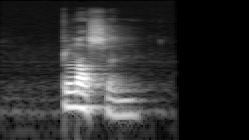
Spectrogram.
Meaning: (verb) 1. to urinate 2. to secrete (something) in urine; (noun) plural of plas
- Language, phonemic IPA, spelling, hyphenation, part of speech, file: Dutch, /ˈplɑ.sə(n)/, plassen, plas‧sen, verb / noun, Nl-plassen.ogg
